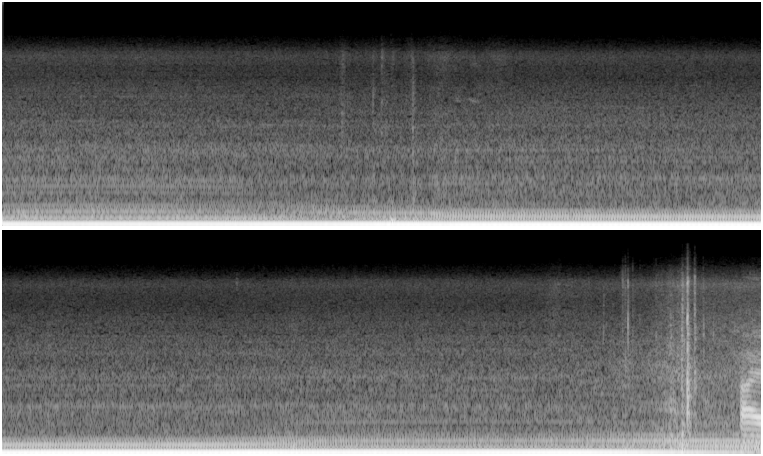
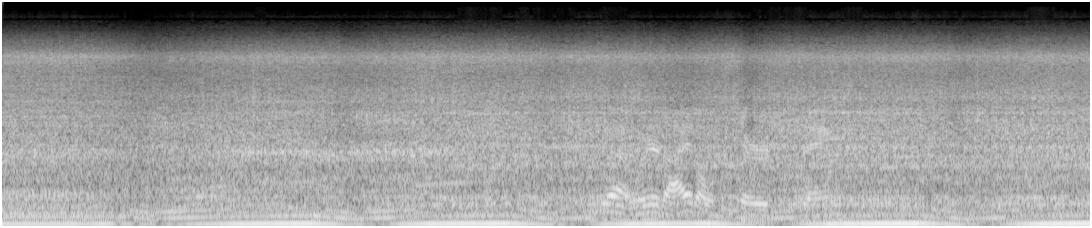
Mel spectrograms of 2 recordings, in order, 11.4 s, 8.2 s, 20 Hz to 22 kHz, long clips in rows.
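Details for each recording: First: 1992 Honda Accord, cold engine (thermostat not yet open), after cleaning idle air control valve with carb cleaner: deep, steady idle with even beat, no dips, surges or misses; idle consistent. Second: 1992 Honda Accord after timing belt and water pump replacement: idle surges and sags roughly every second and a half; behaviour changes when unplugged, owner suspects dirty idle air control valve.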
